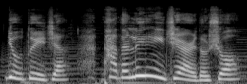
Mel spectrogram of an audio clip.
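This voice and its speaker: A woman teacher reading a children's picture book aloud, expressive and sing-song with plenty of exclamations. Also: high-pitched, moderate pace, soft background music. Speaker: storyteller teacher.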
